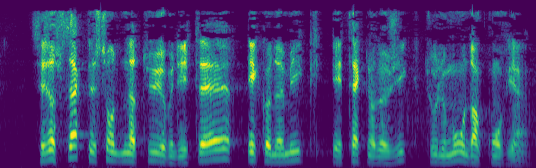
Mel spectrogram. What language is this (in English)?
French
